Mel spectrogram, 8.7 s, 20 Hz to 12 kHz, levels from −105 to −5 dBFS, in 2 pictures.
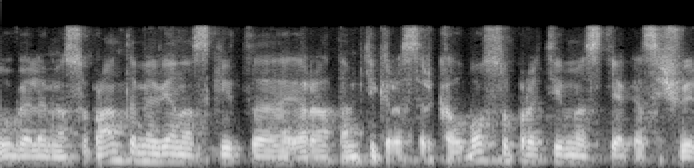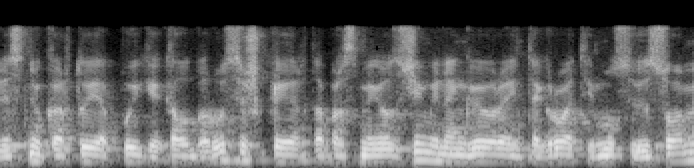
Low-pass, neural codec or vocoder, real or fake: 7.2 kHz; none; real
